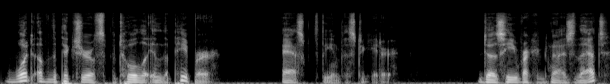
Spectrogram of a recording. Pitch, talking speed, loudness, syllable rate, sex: 100 Hz, 155 wpm, -19 LUFS, 6.2 syllables/s, male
